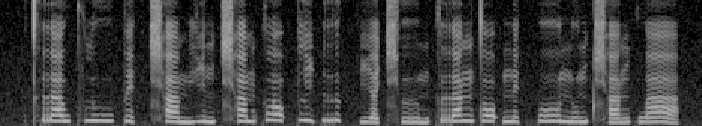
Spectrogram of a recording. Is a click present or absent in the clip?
absent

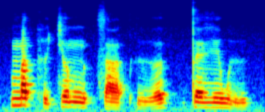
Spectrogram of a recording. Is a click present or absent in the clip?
absent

